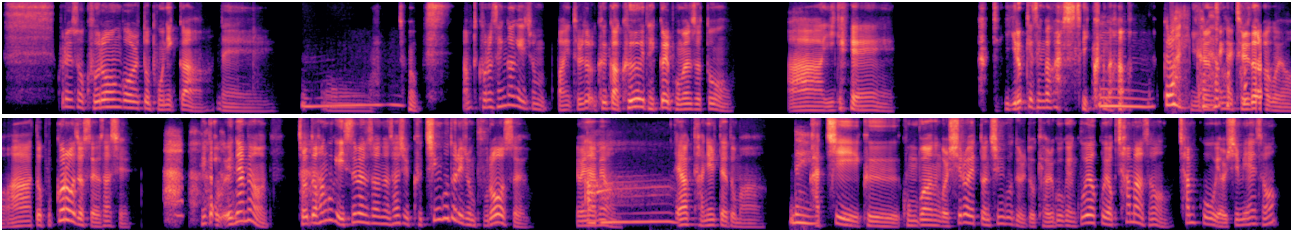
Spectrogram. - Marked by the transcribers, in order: laughing while speaking: "참"; laughing while speaking: "이게"; unintelligible speech; laughing while speaking: "수도 있구나"; laughing while speaking: "그러니까요"; laugh; tapping
- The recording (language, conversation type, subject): Korean, podcast, 최근에 본 영화 중 가장 인상 깊었던 건 뭐예요?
